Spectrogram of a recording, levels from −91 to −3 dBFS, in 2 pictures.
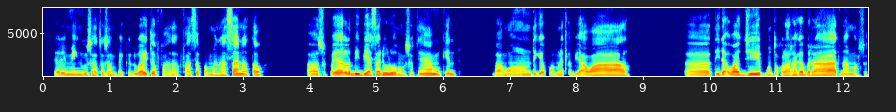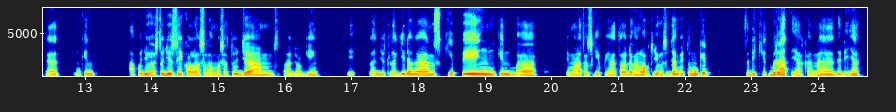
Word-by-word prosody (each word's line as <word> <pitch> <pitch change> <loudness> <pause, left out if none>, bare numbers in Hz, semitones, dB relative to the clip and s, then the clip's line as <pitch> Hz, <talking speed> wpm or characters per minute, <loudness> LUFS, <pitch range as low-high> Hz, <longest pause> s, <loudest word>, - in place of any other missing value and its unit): dari 130 +1 -1
minggu 130 -1 -1
1 130 +1 -3
sampai 130 -1 -5
ke-2 130 +3 +1
itu 180 +5 +1
fal 130 -7 -7
fase 135 +3 -4
pemanasan 135 +3 +1
atau, 175 +6 -1 0.7
eee, 145 +1 +1
supaya 165 0 +2
lebih 155 -1 +7
biasa 140 0 +3
dulu, 145 -2 +5
maksudnya 150 +7 0
mungkin 160 +5 -1 0.6
bangun 120 +1 -2
30 120 0 -4
menit 120 - -5
lebih 115 +2 -4
awal, 125 +3 +4 0.8
eee, 125 0 +1
tidak 150 0 +1
wajib 140 +1 +6
untuk 130 0 -6
olahraga 125 +1 +2
berat. 125 +1 +5
Nah, 110 - -2
maksudnya 120 +7 -6 0.3
mungkin 165 +7 -4 0.6
aku 125 +7 -8
juga 130 -4 +1
setuju 160 +2 +3
sih 140 0 -3
kalau 135 -2 -2
selama 110 -1 -6
1 110 +8 -4
jam 125 -4 +1
misalnya 115 +1 -13
joging, 125 +5 -5 0.5
dilanjut 155 +4 -9
lagi 155 +1 -3
dengan 145 -3 +2
skiping 160 -5 +4
mungkin, 140 -1 -2
eee, 130 +2 0 0.5
500 130 -1 -4
skiping 130 0 -7
atau 125 +1 -4
dengan 130 0 -2
waktu 125 +2 -4
juga - - -5
sejam 135 +8 -1
itu - - -10
mungkin 195 +6 0 0.6
sedikit 165 -1 -7
berat, 220 +4 +3
ya, 125 -1 -4
karena 145 +10 -2
jadinya 115 +8 -2
130 Hz, 150 wpm, -27 LUFS, 125-150 Hz, 0.8 s, lebih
